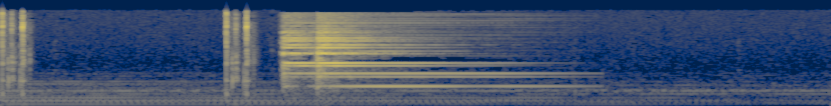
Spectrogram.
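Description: Music: a few quick clicks, then a bright bell-like chime struck about a second and a half in that rings and fades out by about three seconds, over a faint held low note.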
